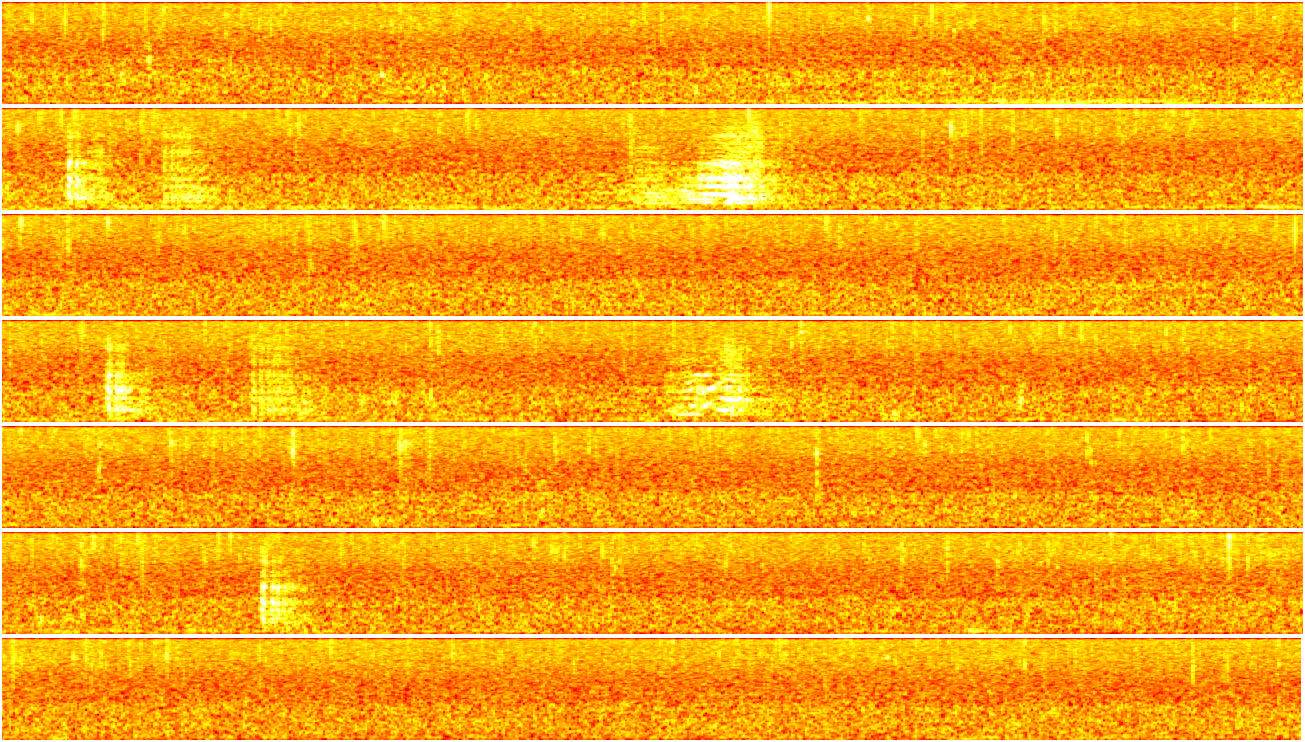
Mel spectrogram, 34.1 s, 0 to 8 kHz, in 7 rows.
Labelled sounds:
7.4	7.7	croaking sound likely from a nearby submerged object, 0.84 to 1.7 kHz
17.1	17.4	croaking sound likely from a nearby submerged object, 0.84 to 1.2 kHz

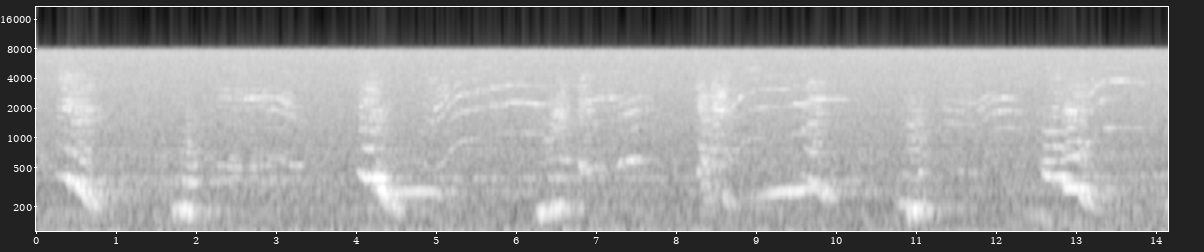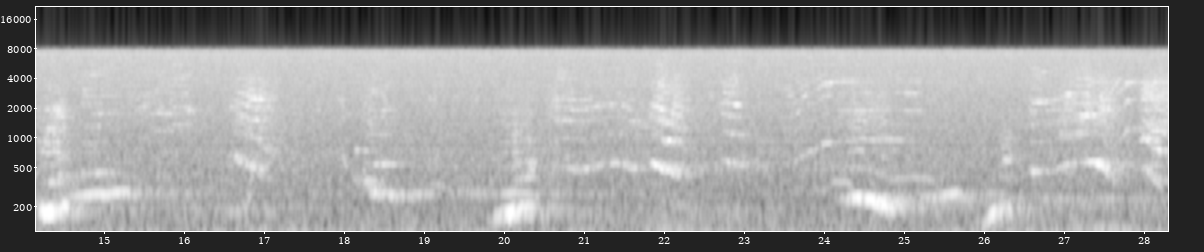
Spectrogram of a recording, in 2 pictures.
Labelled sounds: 0.3	0.9	humpback whale, 1.4 to 4.4 kHz
2.3	4.3	humpback whale, 1.1 to 2.8 kHz
5.2	7.6	humpback whale, 0.80 to 3.5 kHz
8.5	10.2	humpback whale, 1.0 to 3.8 kHz
11.3	12.3	humpback whale, 1.2 to 2.6 kHz
12.6	12.9	humpback whale, 0.80 to 1.2 kHz
13.2	13.7	humpback whale, 3.3 to 3.9 kHz
15.0	16.2	humpback whale, 1.7 to 2.8 kHz
16.6	17.1	humpback whale, 0.90 to 2.9 kHz
20.6	21.4	humpback whale, 1.4 to 2.6 kHz
21.8	22.2	humpback whale, 0.86 to 1.8 kHz
22.7	23.1	humpback whale, 1.0 to 2.9 kHz
23.9	24.6	humpback whale, 0.80 to 3.9 kHz
26.6	28.2	humpback whale, 0.80 to 4.1 kHz

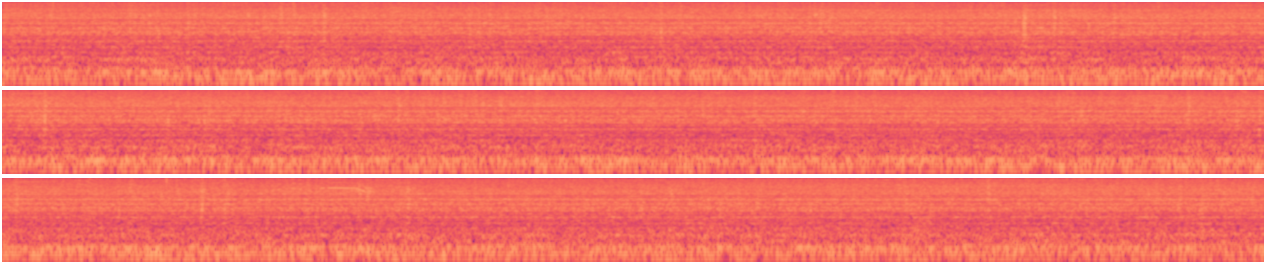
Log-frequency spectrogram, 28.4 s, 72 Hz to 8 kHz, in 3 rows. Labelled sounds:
9.5	9.8	Pacific white-sided dolphin, 6.2 to 6.6 kHz
17.9	18.2	Pacific white-sided dolphin, 5.5 to 5.9 kHz
19.0	19.4	Pacific white-sided dolphin, 6.0 to 6.3 kHz
21.3	21.6	Pacific white-sided dolphin, 4.3 to 4.6 kHz

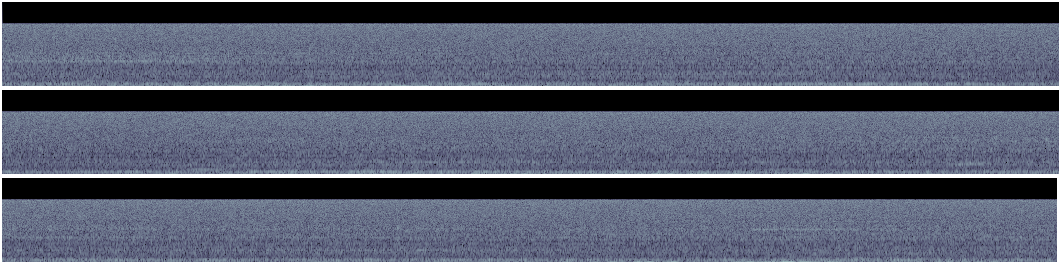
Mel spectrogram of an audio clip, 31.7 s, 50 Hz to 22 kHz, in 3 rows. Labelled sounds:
28.7	28.9	humpback whale, 1.8 to 1.9 kHz

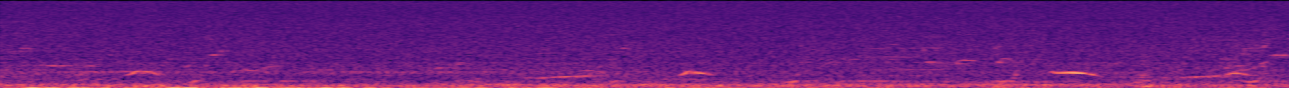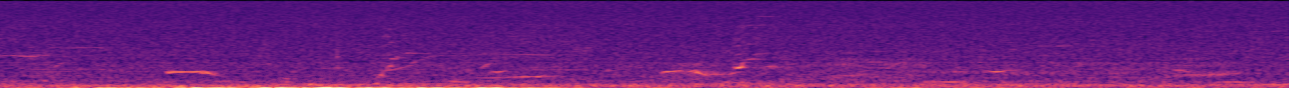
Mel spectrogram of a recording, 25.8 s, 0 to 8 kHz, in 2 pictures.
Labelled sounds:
9.5	9.8	humpback whale, 0.80 to 0.93 kHz
12.9	13.3	humpback whale, 0.90 to 1.1 kHz
16.9	17.3	humpback whale, 0.93 to 1.3 kHz

